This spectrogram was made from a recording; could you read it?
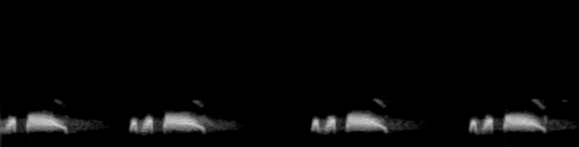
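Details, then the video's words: Spotted dove's luring call aimed at wild doves: four phrases, each two quick low notes followed by a longer coo that sags at the end, spaced about two seconds apart; no other sounds. "Cu gáy gù - thúc - gáy gọi kích bổi nhanh nổi"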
